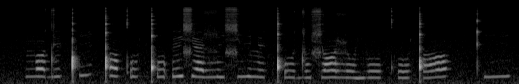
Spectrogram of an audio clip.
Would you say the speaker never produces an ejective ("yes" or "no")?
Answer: no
